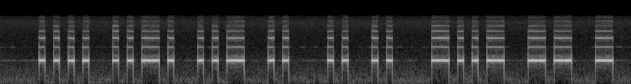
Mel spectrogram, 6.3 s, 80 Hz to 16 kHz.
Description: Morse code, heard as a keyed tone, about 17 wpm, 1150 Hz. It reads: HFUI II XMT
